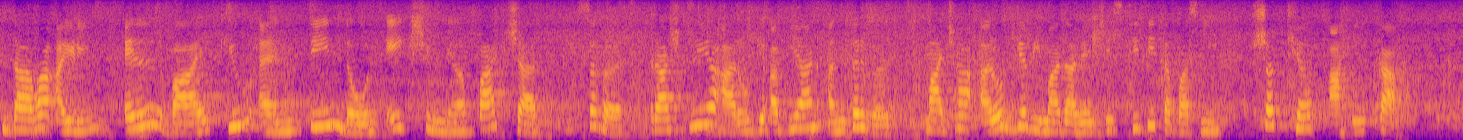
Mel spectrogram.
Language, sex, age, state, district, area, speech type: Marathi, female, 30-45, Maharashtra, Satara, rural, read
